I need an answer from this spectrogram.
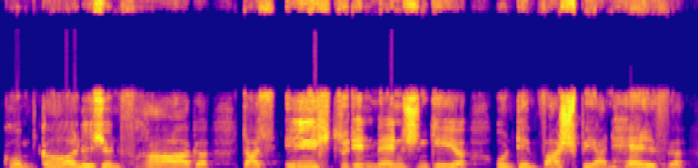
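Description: A woman's voice: on the low side, animated, slow, vocal fry, heavily acted. A woman doing a grumpy wild boar. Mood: grumbling. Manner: grumbling, pushed out.

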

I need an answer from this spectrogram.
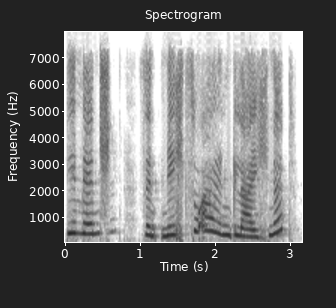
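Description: A woman doing a squeaky little mouse. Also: lively intonation, slow pace, full character voice. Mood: complaining. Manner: squeaks "pieps". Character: squeaky, timid little male field mouse.

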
